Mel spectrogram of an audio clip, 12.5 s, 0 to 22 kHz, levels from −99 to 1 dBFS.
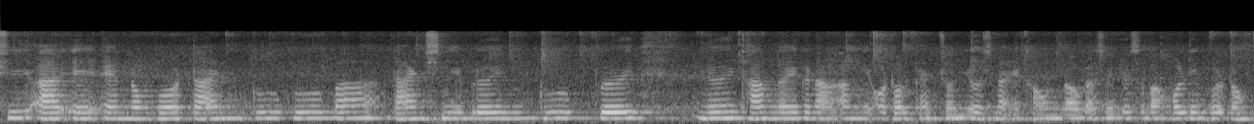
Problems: constant background noise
